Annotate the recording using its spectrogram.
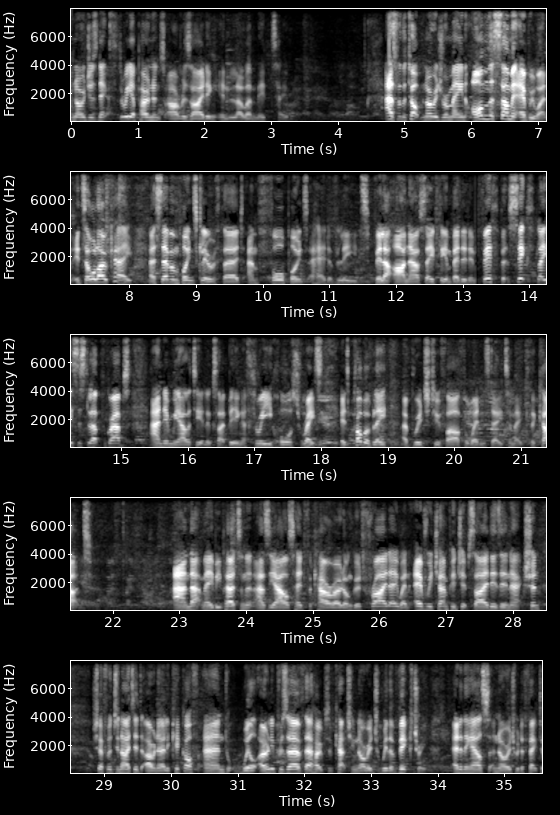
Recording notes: LIVE from The Woolpack in Norwich.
